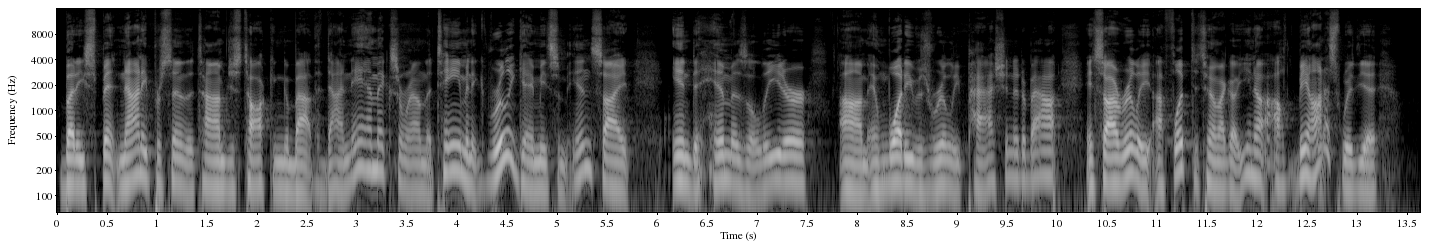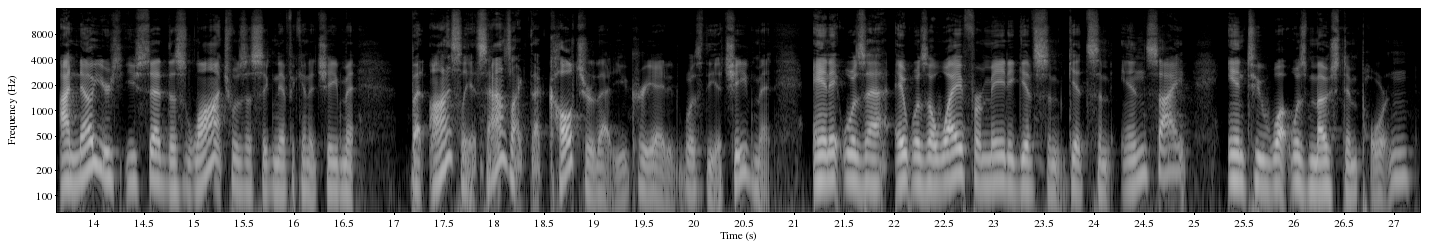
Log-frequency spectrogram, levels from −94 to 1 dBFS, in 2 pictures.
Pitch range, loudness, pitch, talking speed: 120-150 Hz, -34 LUFS, 135 Hz, 215 wpm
